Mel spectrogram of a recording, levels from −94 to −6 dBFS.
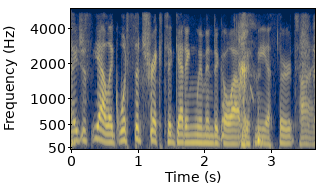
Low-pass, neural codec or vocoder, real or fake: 5.4 kHz; none; real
